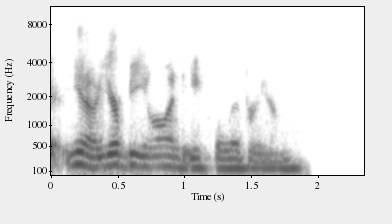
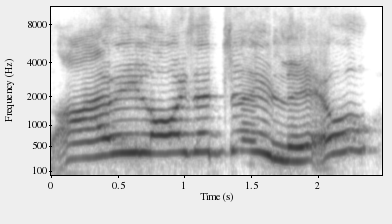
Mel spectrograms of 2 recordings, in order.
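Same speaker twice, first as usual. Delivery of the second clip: high, slow Cockney Eliza Doolittle voice; Eliza Doolittle impression; 14 semitones higher, 8 dB louder than usual. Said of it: "she usually just goes straight for Eliza".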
